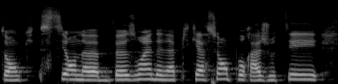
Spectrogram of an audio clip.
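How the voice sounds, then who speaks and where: A woman speaks with a Canadian French accent in a fairly high-pitched voice and monotone, flat intonation. The recording is very clean, with a silent background. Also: dry, close sound with no echo. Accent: Canadian French accent, noticeable. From Canada. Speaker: tech company partner manager. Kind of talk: interview.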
